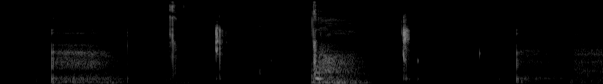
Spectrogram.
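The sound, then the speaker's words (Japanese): Soft, wet kisses and lip smacks delivered to both ears in a roleplay, many brief mouth sounds separated by quiet breathy gaps, faint and without talk. “私たちから両耳に口づけいたします。”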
